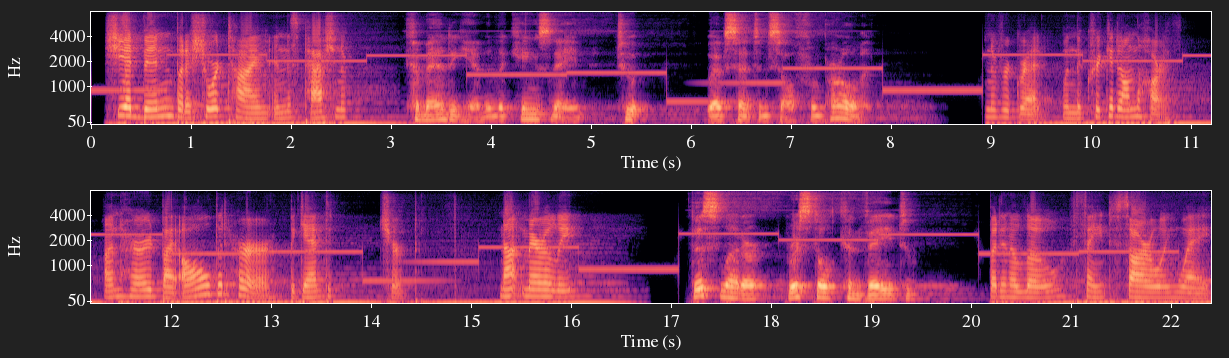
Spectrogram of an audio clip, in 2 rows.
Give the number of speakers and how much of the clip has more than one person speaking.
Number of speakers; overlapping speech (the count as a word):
two, no overlap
